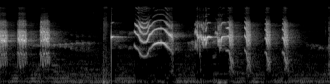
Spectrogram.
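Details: Javan myna lure call for prompting other birds to call: harsh squawks, a loud sustained wavering whistle rising and falling, then rapid rasping chatter.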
